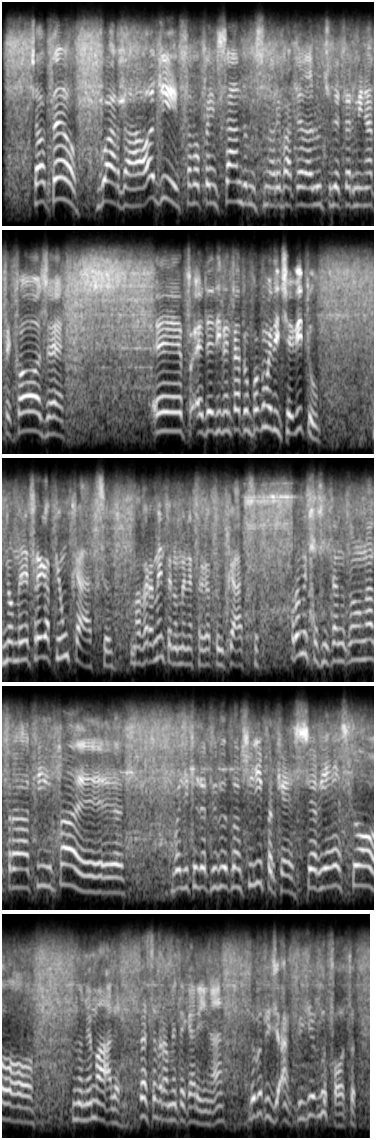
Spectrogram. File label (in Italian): Testimonianza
